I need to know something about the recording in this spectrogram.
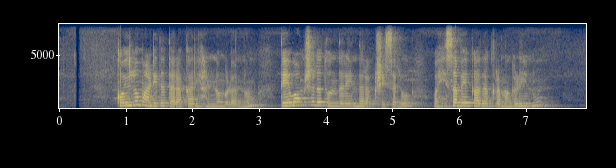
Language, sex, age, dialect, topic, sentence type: Kannada, female, 18-24, Coastal/Dakshin, agriculture, question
